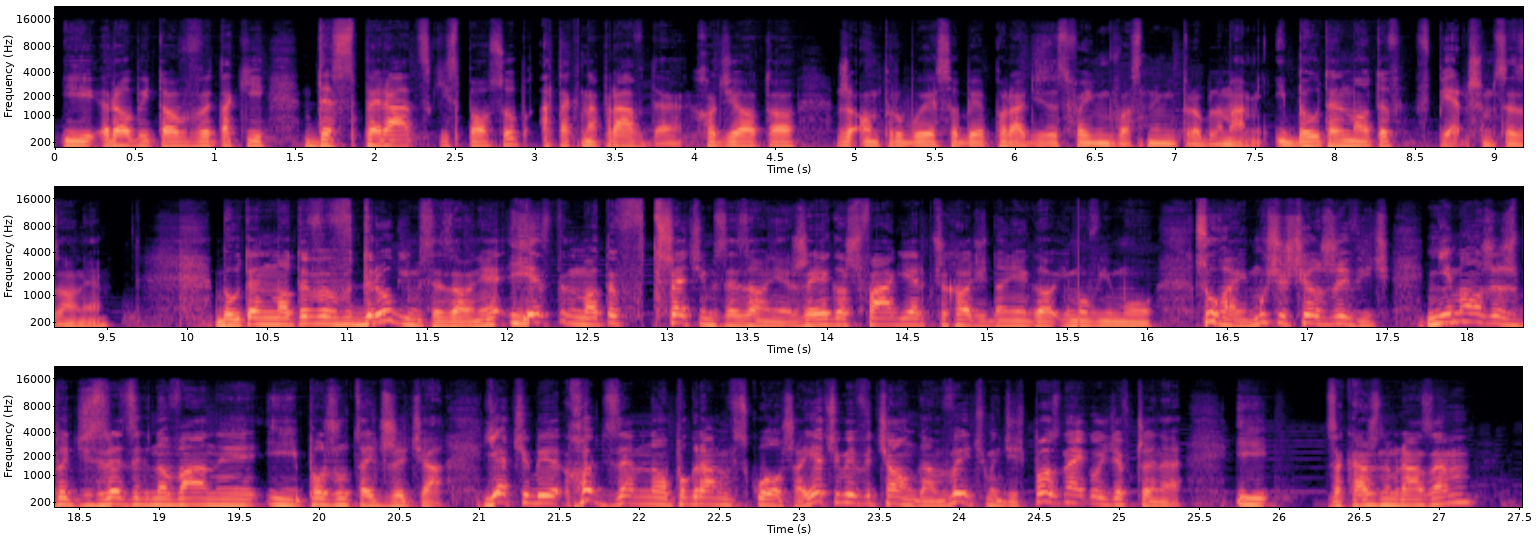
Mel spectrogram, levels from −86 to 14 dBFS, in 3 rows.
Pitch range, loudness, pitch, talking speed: 100-145 Hz, -15 LUFS, 120 Hz, 180 wpm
